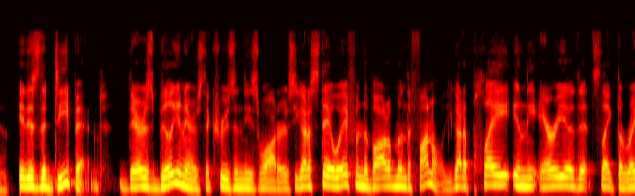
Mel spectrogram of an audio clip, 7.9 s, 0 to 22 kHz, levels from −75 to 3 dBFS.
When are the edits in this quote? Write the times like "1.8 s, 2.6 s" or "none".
none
